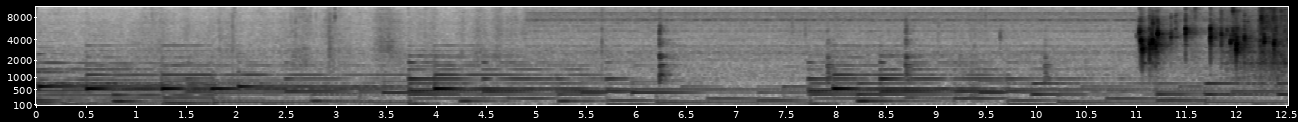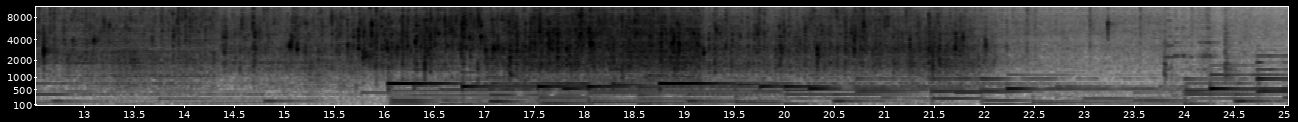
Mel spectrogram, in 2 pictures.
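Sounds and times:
background music: 0.0 - 25.0
food sizzling in oil: 11.0 - 24.0.

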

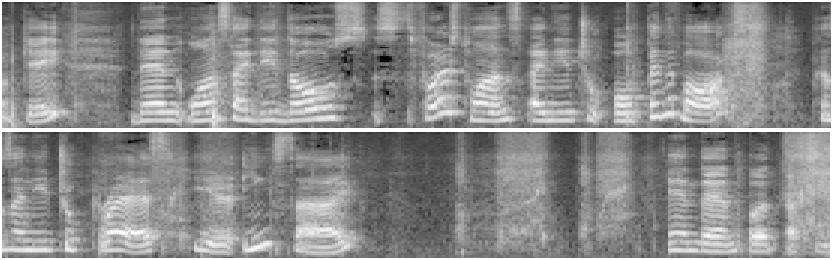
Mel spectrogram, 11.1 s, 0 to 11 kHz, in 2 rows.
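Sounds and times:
masking tape pulled off roll: 10.7 - 11.0.

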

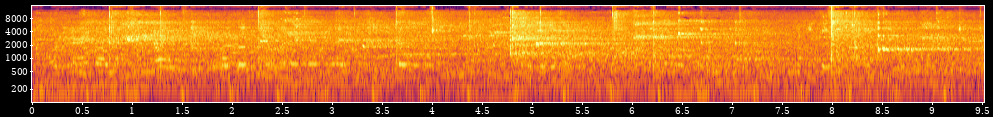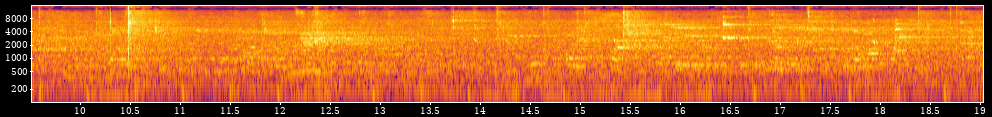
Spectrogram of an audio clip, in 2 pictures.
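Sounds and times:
music: 0.0 - 19.0
shoes squeaking on court: 0.5 - 19.0.

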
